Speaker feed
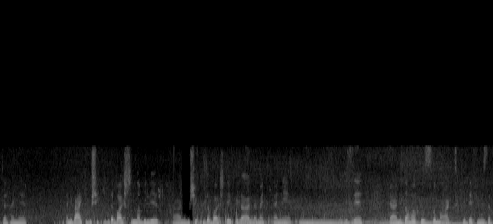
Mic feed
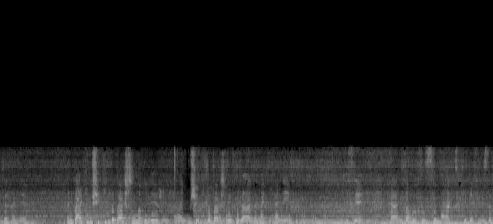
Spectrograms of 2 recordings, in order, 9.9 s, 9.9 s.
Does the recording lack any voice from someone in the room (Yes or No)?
Yes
